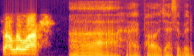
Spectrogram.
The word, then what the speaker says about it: Aluas: Aluas. A-L-U. Am I pronouncing that right? I've been pronouncing your name, but Aluas, is that correct, or is it Aluas? No, it's Aluas.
